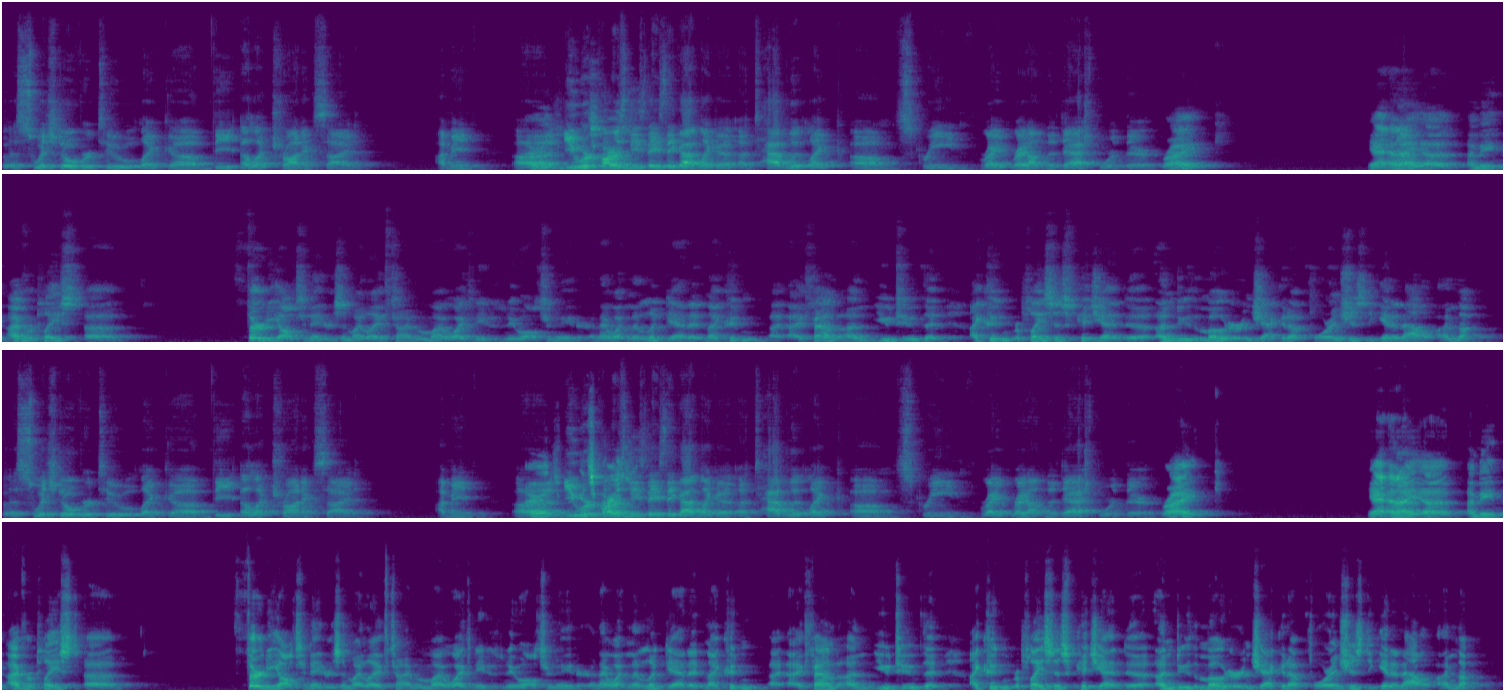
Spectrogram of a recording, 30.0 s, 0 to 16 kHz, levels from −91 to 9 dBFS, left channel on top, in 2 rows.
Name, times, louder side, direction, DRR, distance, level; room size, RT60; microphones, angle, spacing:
voice 1, 0.0-3.5 4.3-4.7 5.1-11.5 13.9-14.1, left 2 dB, 15° left, -1 dB, 1.7 m, -38 dB
voice 2, 5.8-6.3 11.6-12.0 13.7-16.1 17.4-29.6, right 4 dB, 70° right, 8 dB, 0.7 m, -36 dB
10.0 x 3.7 x 5.0 m, 0.70 s
head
